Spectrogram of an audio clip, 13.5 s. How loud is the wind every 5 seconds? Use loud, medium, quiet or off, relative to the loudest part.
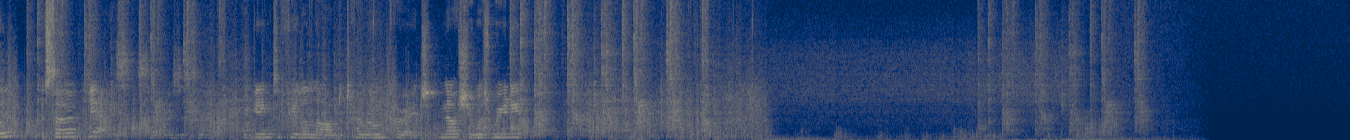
loud, loud, medium.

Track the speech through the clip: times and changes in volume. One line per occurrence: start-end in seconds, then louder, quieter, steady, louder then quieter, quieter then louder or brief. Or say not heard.
0.0-5.2 quieter then louder.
